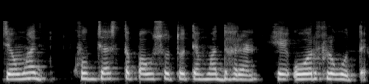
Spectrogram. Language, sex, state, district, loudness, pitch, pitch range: Marathi, female, Maharashtra, Dhule, -16 LUFS, 250 Hz, 245-265 Hz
